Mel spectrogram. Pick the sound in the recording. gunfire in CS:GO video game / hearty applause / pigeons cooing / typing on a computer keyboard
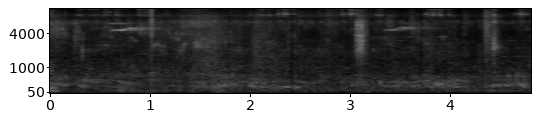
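pigeons cooing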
